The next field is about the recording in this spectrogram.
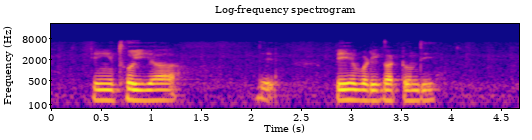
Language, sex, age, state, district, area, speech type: Dogri, male, 30-45, Jammu and Kashmir, Reasi, rural, spontaneous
